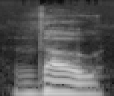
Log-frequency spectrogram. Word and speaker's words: though: of the spelling and the pronunciation is very strange th Oh ugh and the pronunciation though the same vowel sound as go or throw or no and those words can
